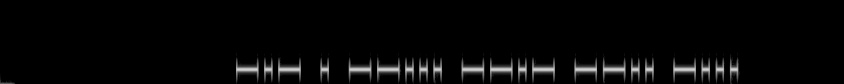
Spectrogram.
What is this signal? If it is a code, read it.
Morse code, heard as a keyed tone, about 17 wpm, 700 Hz. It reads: KE7QZB
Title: USA Call Signs - 6 Characters - 17wpm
